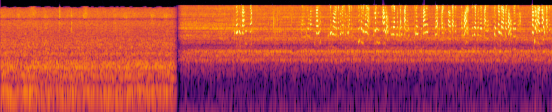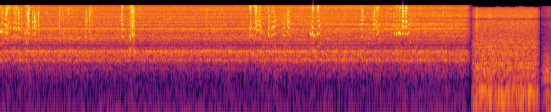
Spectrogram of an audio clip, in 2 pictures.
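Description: Soy-polyol polyurethane foam fizzing and crackling with many tiny irregular pops as it rises in a beaker, densest about a third of the way in and thinning out near the end. It is preceded by a few seconds of steady hum.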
